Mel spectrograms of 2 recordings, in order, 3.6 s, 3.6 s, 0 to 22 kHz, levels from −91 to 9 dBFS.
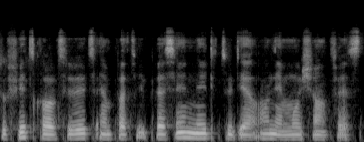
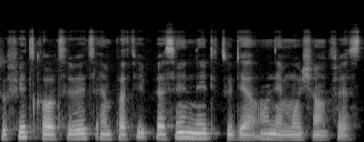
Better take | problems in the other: second | noise reduction (neural mask model DeepFilterNet 3)

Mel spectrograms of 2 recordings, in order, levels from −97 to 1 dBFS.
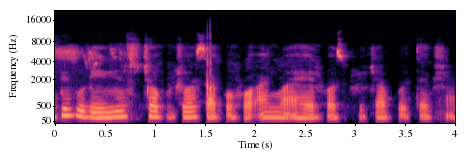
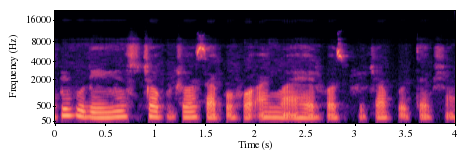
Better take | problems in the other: second | noise reduction (neural mask model Resemble Enhance denoiser)

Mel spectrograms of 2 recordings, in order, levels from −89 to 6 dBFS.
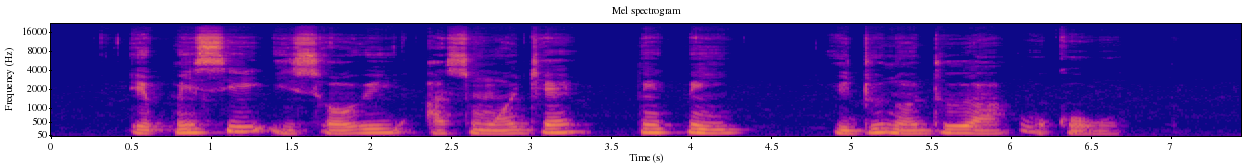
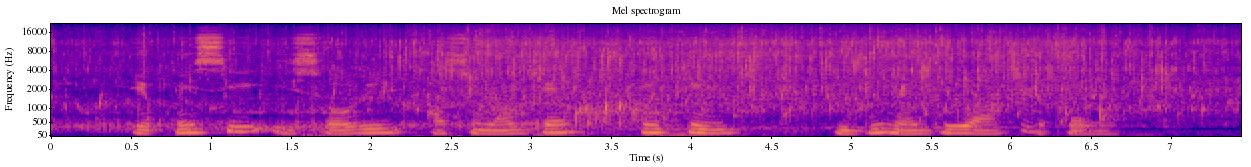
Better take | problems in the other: first | background sound (Liquid); 2 dB below the speech

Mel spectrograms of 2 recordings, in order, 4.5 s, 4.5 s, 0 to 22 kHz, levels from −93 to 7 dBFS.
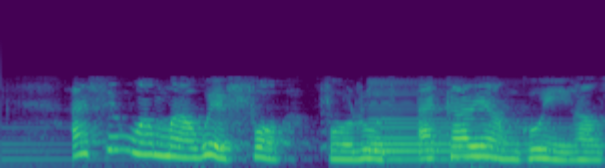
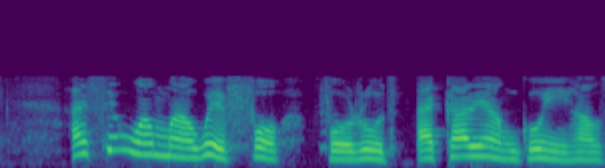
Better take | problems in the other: second | background sound (Acoustic guitar); 12 dB below the speech // room echo; dies away in 0.5 s

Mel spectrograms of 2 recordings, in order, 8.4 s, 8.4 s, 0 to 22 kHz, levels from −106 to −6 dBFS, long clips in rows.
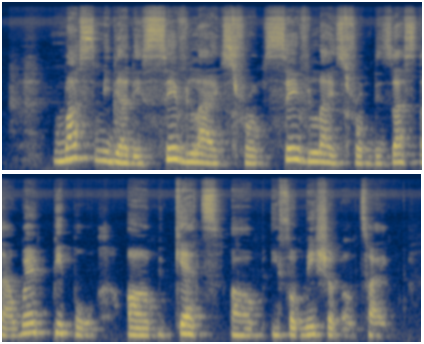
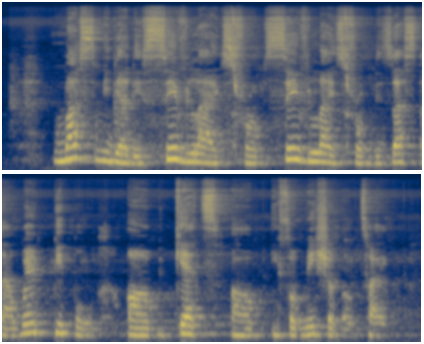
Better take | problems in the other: first | room echo; dies away in 0.6 s

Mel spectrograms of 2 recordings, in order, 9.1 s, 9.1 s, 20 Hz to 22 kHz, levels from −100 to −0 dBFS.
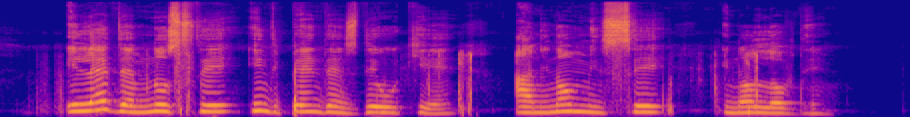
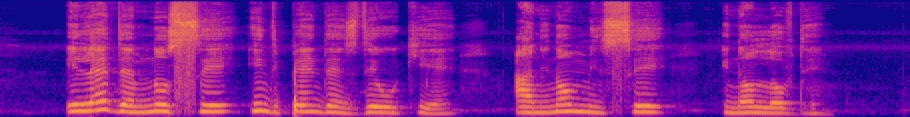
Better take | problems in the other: second | noise reduction (neural mask model RNNoise)

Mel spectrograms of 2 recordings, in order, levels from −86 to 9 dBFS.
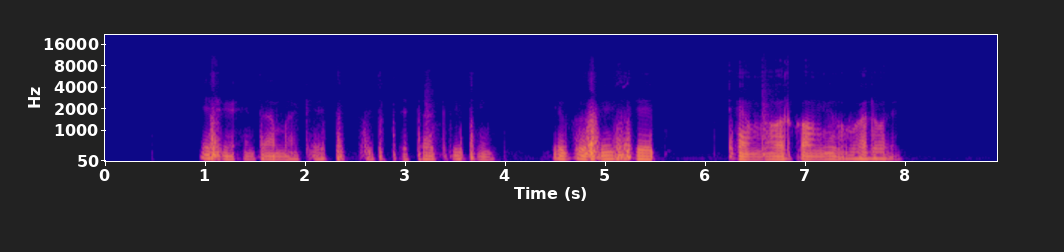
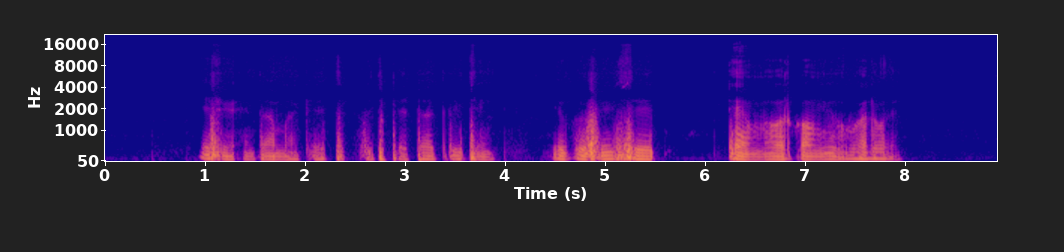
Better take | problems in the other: second | noise reduction (neural mask model RNNoise)

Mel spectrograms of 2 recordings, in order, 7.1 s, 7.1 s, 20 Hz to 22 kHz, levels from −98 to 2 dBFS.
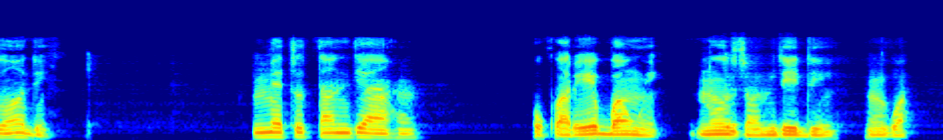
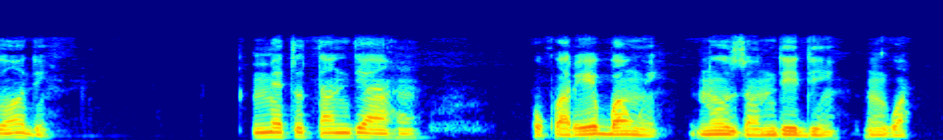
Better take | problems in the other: second | noise reduction (neural mask model DeepFilterNet 3)

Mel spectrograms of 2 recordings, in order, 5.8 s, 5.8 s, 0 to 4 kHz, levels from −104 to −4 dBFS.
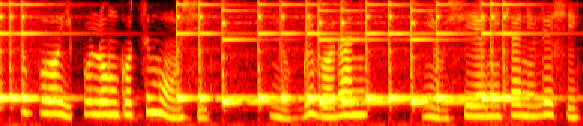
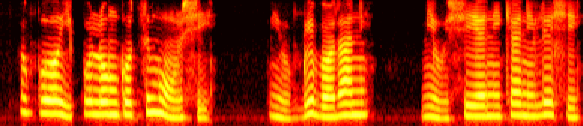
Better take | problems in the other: second | background sound (Doorbell); 4 dB above the speech

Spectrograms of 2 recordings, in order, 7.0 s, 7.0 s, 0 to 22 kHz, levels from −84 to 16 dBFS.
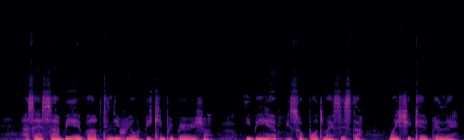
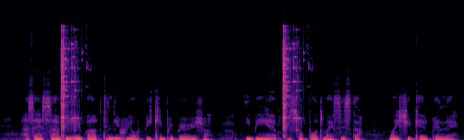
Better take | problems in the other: first | background sound (Shatter); 8 dB below the speech

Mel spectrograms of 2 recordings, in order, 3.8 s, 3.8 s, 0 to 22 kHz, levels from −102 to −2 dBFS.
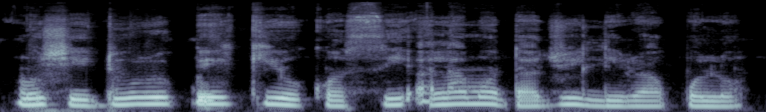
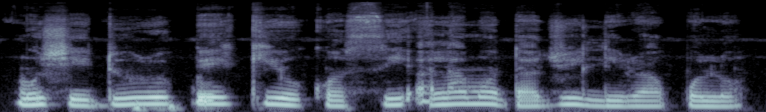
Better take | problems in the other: second | noise reduction (neural mask model Resemble Enhance denoiser)

